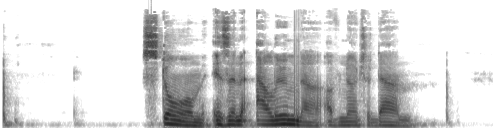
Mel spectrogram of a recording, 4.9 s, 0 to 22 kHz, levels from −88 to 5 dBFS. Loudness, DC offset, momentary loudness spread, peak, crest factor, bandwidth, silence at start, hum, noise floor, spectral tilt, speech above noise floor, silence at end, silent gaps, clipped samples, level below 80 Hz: -15 LUFS; under 0.1%; 11 LU; 0 dBFS; 16 dB; 16.5 kHz; 0.05 s; none; -70 dBFS; -4.5 dB/octave; 56 dB; 0.8 s; none; under 0.1%; -48 dBFS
